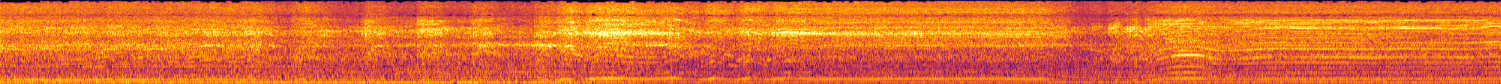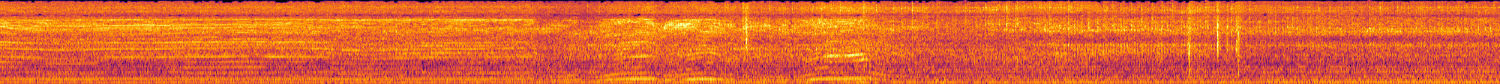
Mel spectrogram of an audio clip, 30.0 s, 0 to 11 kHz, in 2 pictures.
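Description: A grapple truck's engine running steadily to power the loader's hydraulics as the grapple is worked, with a higher engine note that holds for long stretches and swoops up and down several times, most around 6 to 8 seconds and again around 20 to 24 seconds in, as the throttle changes.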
